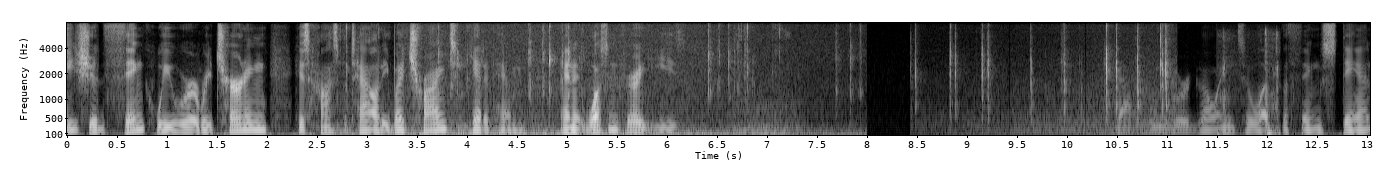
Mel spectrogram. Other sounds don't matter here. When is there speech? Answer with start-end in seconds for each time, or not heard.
0.0-6.2, 10.4-12.9.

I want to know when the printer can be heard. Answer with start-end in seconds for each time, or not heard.
not heard.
